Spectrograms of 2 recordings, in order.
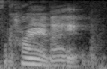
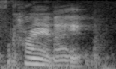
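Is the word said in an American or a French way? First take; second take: American; American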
